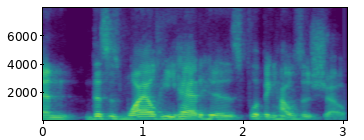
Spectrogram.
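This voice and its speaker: With an American accent and an ordinary speaking voice, a man speaks at a medium pitch and fairly even intonation. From Texas. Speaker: telethon co-host. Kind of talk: casual chat. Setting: livestream.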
